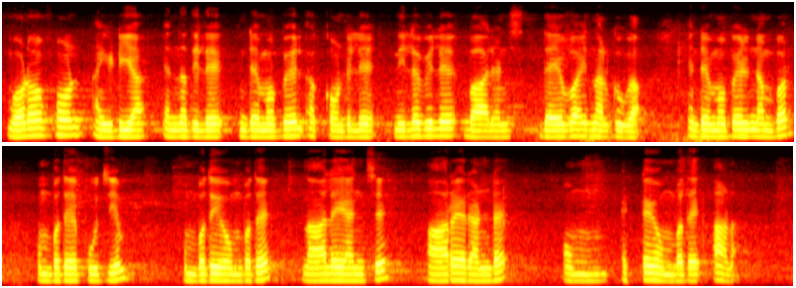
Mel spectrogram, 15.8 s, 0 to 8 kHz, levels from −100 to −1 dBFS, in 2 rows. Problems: low volume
